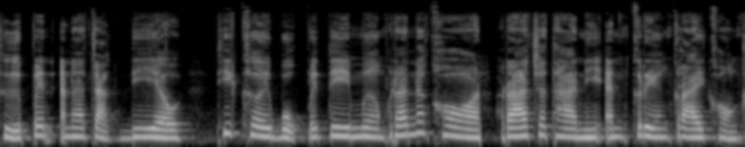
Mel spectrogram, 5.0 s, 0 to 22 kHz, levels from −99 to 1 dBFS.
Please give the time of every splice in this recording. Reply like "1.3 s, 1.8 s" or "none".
3.2 s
